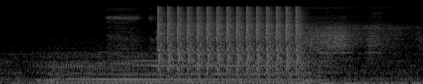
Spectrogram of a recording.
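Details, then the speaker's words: Acoustic shockwave therapy machine demonstrated before treating a man's knee osteoarthritis: loud rapid tapping bursts, about three per second, like a small jackhammer, over a machine hum. "it sounds like a little jackhammer so as I said acoustic shock waves"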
